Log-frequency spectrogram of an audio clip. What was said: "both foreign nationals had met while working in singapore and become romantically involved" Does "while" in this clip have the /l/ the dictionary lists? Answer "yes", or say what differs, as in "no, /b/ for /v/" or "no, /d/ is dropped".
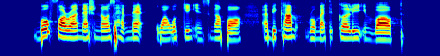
no, /n/ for /l/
